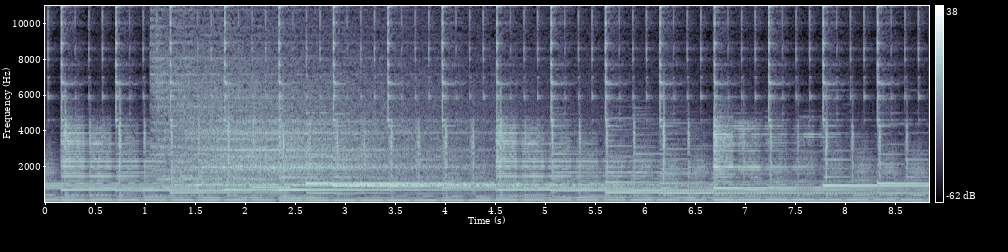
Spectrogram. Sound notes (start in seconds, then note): 1.0 demonic groaning echoes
